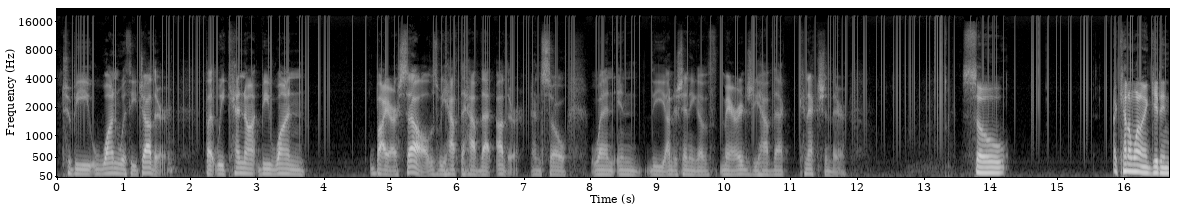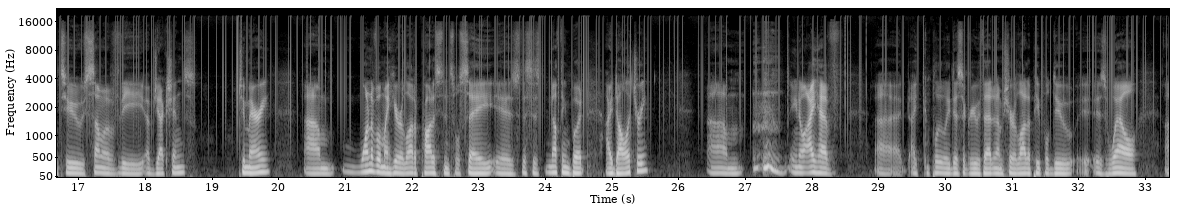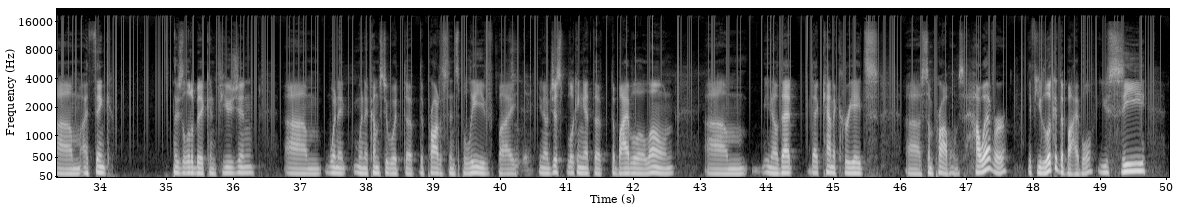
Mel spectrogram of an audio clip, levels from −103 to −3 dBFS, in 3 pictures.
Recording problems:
crackle, like an old record; faint; 20 dB below the speech

